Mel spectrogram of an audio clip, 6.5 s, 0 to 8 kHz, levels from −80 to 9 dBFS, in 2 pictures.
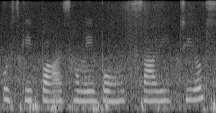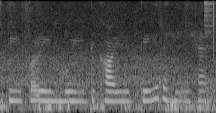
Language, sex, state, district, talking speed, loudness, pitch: Hindi, female, Punjab, Fazilka, 120 wpm, -22 LUFS, 220 Hz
